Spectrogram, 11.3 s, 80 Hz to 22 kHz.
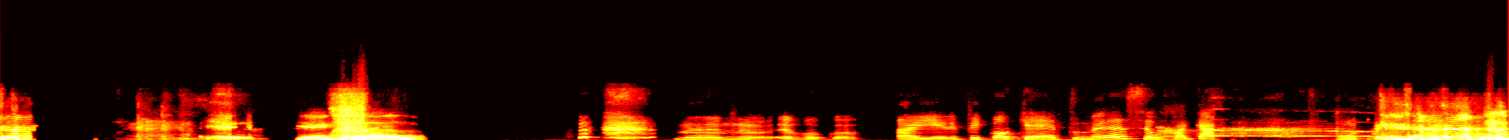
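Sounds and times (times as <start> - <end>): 
speech: 0.0 - 0.3, 1.6 - 3.2, 6.8 - 9.4, 10.0 - 11.3
rooster crowing: 8.6 - 10.5
laughter: 10.0 - 11.3.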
